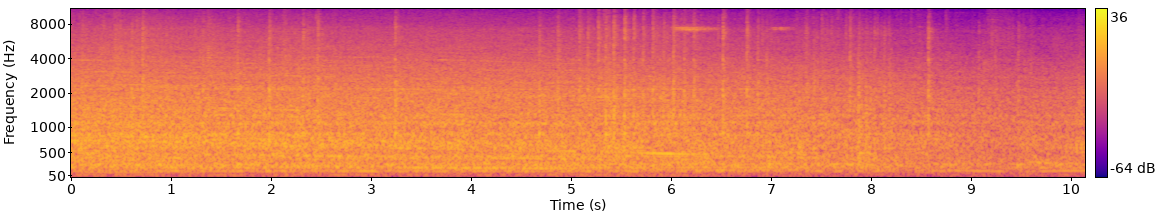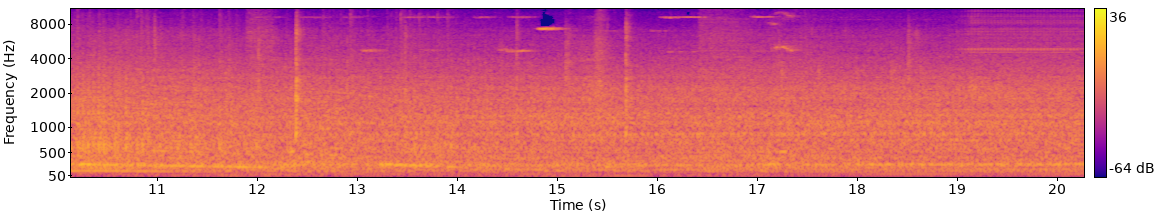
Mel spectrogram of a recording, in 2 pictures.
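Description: Volvo B10BLE single-deck bus heard from inside the saloon: its rear-mounted six-cylinder diesel engine and road noise run loud at first, then die away as the bus slows, the engine note falling, and it settles to a quieter idle at a stop. A single sharp click about twelve seconds in.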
